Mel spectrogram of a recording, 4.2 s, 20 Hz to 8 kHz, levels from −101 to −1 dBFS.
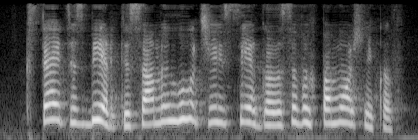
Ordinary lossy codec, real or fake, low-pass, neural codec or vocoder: none; fake; none; codec, 16 kHz, 1.1 kbps, Voila-Tokenizer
